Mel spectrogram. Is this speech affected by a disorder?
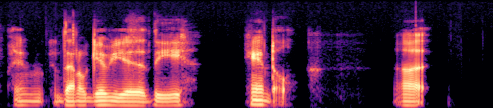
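No.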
